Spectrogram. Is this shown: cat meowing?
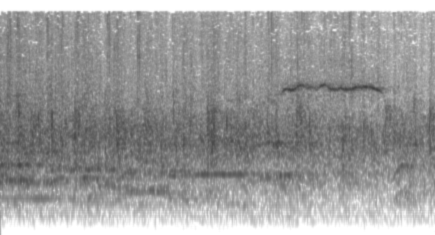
no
